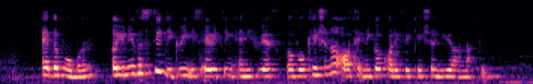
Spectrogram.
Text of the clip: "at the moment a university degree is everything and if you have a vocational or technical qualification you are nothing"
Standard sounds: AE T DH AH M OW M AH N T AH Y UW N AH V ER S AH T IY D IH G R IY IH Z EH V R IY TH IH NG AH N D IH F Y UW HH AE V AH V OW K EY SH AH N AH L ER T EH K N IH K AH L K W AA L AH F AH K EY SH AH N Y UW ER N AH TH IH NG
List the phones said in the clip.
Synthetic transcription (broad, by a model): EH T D AH M OW M AH N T AH Y UW N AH V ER S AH T IY D IH G R IY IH S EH R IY T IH NG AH N IH F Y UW HH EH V AH V OW K EY SH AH N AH L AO T EH K N IH K AH L K W AA L AH F AH K EY SH AH N Y UW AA N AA T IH NG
